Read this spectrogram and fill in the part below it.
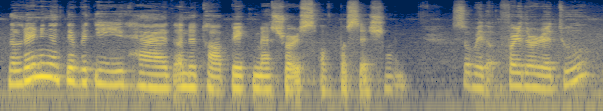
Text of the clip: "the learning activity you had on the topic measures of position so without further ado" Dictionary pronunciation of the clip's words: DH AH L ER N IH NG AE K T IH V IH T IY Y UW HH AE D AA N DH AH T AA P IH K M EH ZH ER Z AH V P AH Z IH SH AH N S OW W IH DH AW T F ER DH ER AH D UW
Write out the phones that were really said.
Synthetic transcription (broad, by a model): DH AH L ER N IH NG AE K T IH V IH T IY HH AE D AA N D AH T AA P IH K M EH S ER S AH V P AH S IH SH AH N S OW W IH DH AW F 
